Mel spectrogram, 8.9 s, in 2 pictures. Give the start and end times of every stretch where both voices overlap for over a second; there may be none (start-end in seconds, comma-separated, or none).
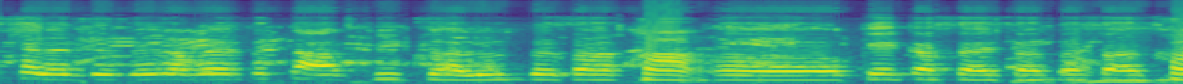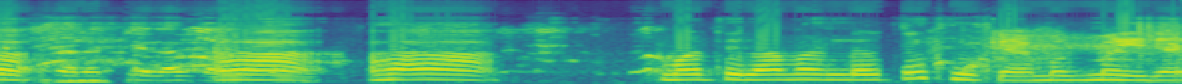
none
